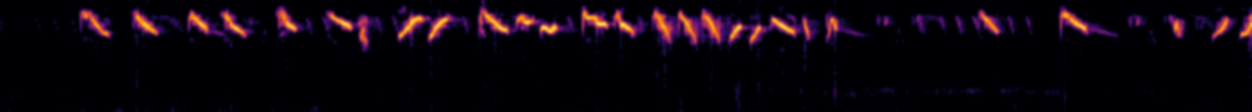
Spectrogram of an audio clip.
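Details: A female white-eye, in breeding condition, calls in the morning to summon males, with steady high, downslurred chirps repeated several times a second and thin trills between.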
